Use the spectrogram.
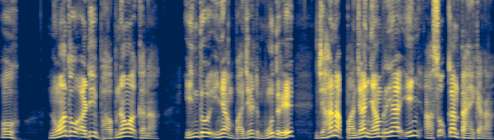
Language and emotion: Santali, disgusted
